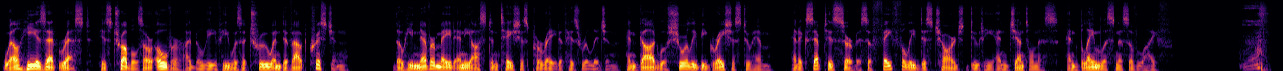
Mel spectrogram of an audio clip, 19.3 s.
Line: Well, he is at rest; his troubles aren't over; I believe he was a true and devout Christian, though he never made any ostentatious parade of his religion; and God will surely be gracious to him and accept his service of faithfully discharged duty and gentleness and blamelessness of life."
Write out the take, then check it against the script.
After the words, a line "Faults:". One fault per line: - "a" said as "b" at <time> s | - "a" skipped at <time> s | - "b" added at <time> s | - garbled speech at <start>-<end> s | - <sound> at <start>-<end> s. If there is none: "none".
Well, he is at rest; his troubles are over; I believe he was a true and devout Christian, though he never made any ostentatious parade of his religion; and God will surely be gracious to him and accept his service of faithfully discharged duty and gentleness and blamelessness of life."
Faults:
- "aren't" said as "are" at 2.1 s
- breath at 18.6-19.1 s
